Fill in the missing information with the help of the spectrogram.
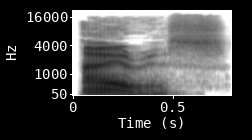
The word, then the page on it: iris: British English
